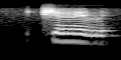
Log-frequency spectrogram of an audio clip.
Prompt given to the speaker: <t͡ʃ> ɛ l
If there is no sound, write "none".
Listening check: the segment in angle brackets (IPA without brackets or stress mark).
t͡ʃ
